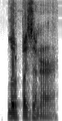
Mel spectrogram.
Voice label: "Lipizzaner", American

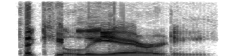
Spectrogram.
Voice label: "peculiarity", American

